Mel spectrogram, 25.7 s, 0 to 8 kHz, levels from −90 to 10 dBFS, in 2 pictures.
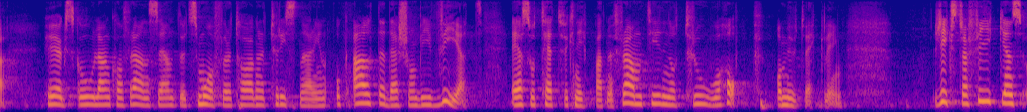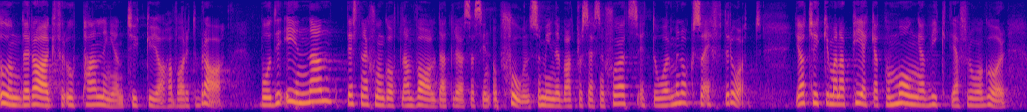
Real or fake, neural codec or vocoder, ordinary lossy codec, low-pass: real; none; none; none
